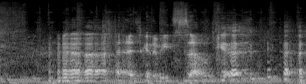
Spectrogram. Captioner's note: laughs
